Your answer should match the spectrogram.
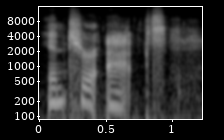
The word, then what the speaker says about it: interact: So we have in, ter, and that one's R controlled, and act, interact, interact. Be careful not to lose the C, interact.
